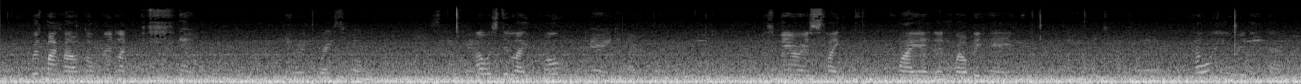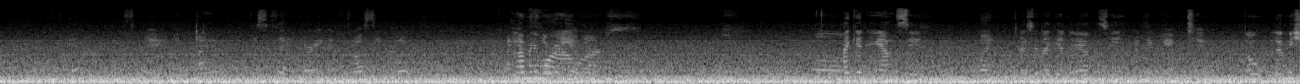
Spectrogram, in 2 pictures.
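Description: Steady cabin noise of an airliner in flight: an even, loud low rumble of engines and airflow, with faint passenger voices over it.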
